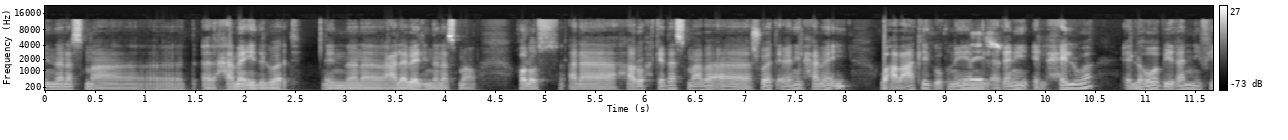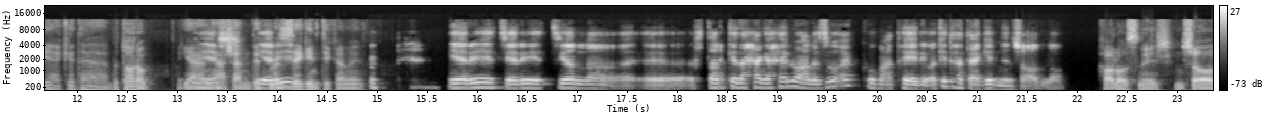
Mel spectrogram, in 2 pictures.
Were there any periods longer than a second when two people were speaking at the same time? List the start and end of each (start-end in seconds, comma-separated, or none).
13.1-14.4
